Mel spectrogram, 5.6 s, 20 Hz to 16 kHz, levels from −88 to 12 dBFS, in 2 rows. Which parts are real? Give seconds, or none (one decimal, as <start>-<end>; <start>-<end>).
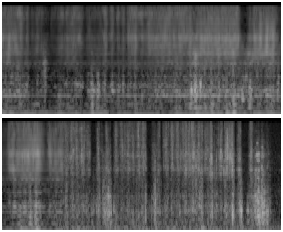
3.4-5.6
